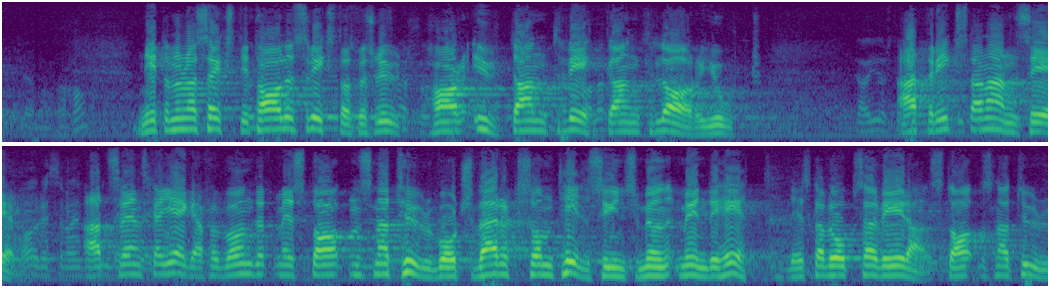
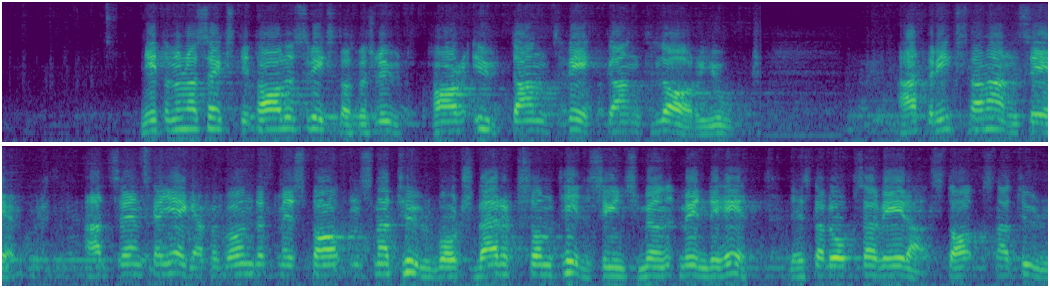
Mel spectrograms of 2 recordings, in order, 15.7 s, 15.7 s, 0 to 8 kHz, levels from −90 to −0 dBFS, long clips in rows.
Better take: first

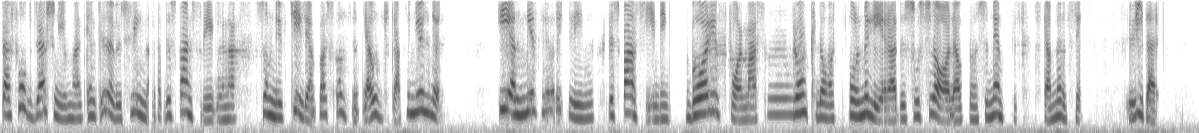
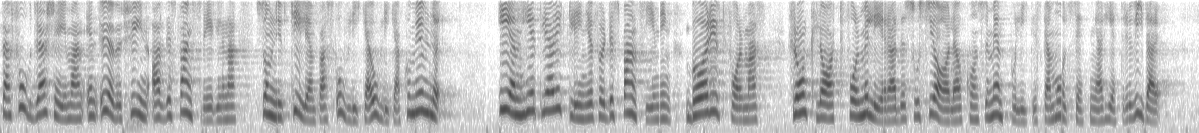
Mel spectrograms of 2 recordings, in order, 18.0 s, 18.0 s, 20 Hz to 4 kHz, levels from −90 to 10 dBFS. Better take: second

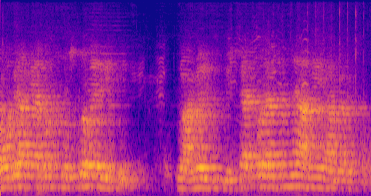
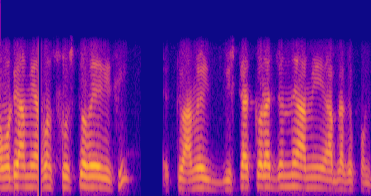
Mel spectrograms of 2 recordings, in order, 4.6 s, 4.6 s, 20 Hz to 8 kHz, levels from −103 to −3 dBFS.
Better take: second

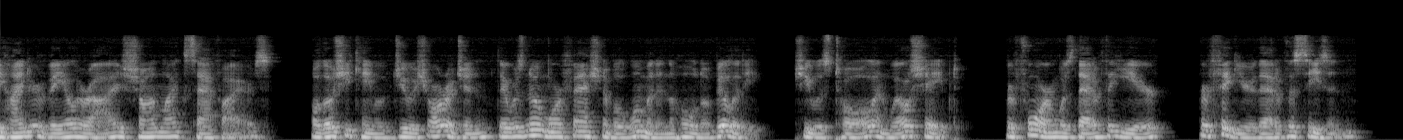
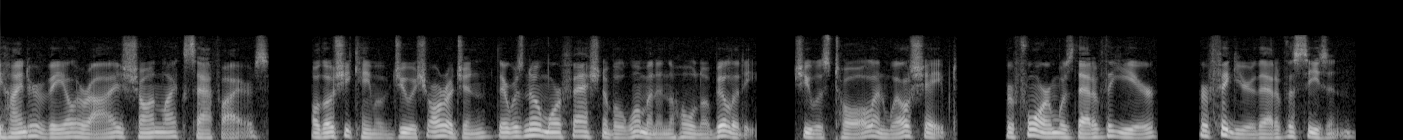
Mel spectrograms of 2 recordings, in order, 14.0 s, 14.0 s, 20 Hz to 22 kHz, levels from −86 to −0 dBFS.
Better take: second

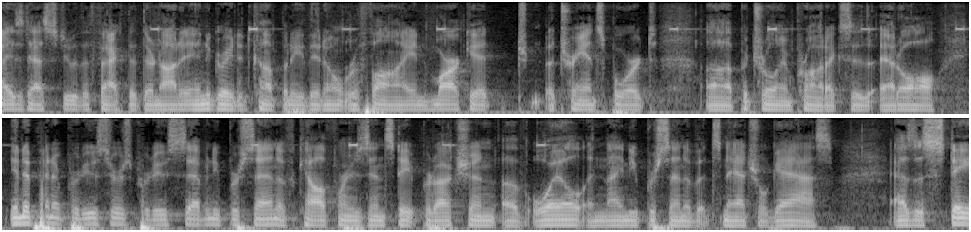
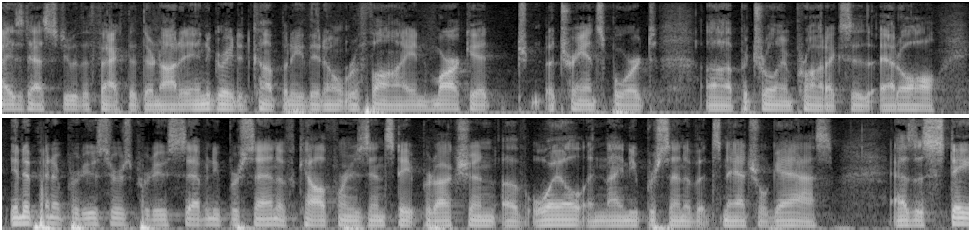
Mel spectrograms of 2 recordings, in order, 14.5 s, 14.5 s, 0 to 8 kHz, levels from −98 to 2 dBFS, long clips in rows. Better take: second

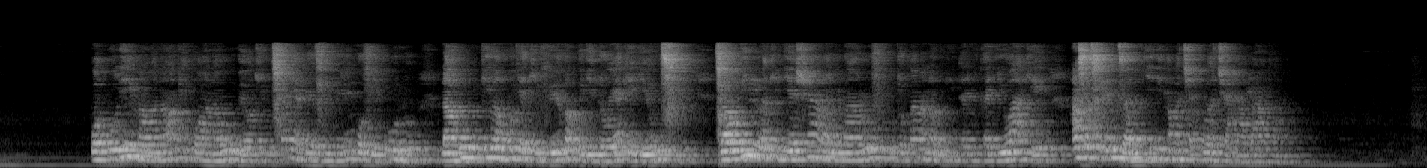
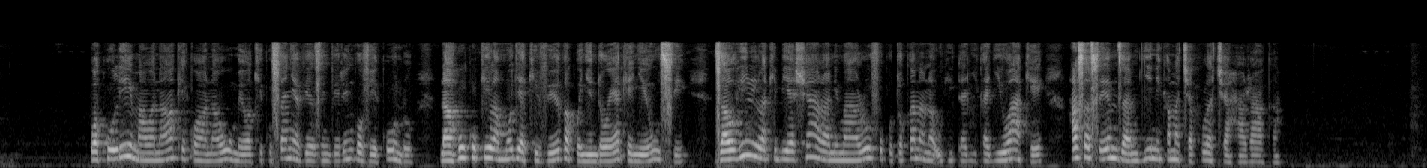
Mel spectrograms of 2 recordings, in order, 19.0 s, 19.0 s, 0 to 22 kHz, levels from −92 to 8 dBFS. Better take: second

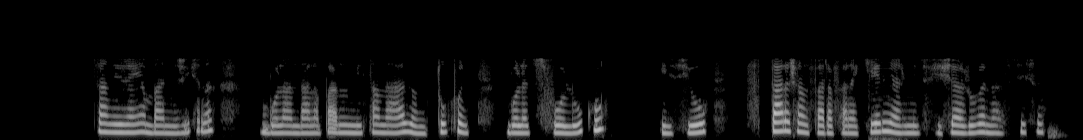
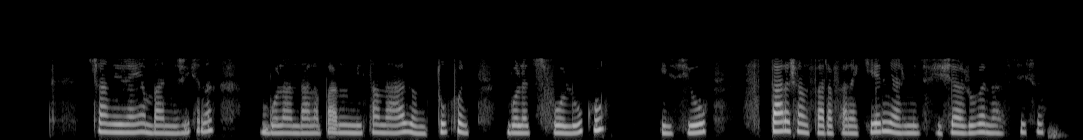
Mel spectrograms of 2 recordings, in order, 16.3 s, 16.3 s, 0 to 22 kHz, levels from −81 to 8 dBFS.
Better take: second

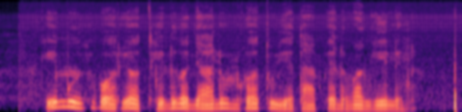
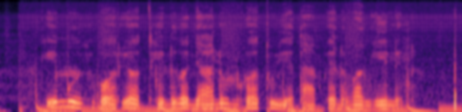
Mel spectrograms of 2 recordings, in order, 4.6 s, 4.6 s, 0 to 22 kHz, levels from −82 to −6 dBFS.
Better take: first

